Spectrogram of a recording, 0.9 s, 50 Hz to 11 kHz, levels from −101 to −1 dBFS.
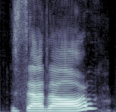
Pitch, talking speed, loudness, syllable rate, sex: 265 Hz, 205 wpm, -14 LUFS, 5.4 syllables/s, female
